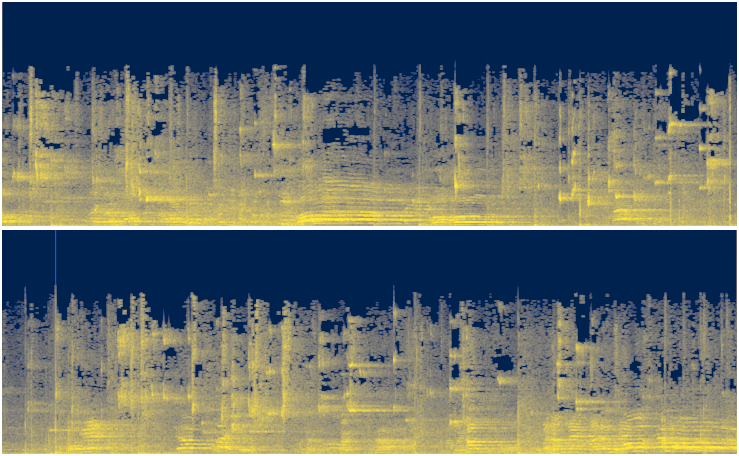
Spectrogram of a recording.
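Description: Basketball game in progress: the ball bouncing on a wooden court floor among players' footsteps, with players calling out to one another, all echoing in a large sports hall.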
